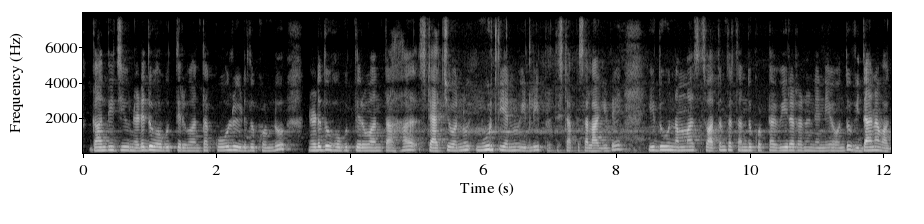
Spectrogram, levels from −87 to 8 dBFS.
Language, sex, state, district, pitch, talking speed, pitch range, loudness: Kannada, female, Karnataka, Bellary, 180 Hz, 105 wpm, 170-195 Hz, -22 LUFS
